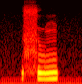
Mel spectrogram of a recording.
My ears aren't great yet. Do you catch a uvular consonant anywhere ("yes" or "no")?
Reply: no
